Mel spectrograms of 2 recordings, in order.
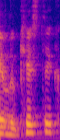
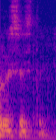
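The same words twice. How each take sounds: First: "leucistic" with a K sound, loo-KISS-tik; hard C pronunciation. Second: "leucistic" with an S sound, loo-SISS-tik; soft C pronunciation. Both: Shown as a demonstration. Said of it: "do you say leucistic or leucistic".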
